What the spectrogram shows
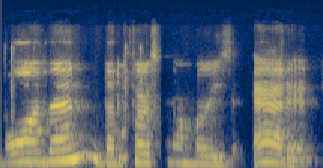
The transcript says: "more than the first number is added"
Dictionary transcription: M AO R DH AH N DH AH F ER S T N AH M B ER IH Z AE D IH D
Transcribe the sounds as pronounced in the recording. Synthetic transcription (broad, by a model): M AO R DH AH N DH AH F ER S T N AH M B ER IH Z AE D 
